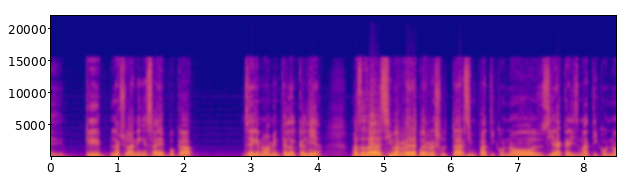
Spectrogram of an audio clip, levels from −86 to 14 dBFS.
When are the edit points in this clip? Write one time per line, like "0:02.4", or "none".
0:01.0
0:02.3
0:05.5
